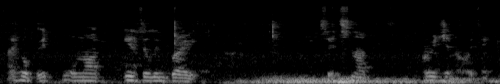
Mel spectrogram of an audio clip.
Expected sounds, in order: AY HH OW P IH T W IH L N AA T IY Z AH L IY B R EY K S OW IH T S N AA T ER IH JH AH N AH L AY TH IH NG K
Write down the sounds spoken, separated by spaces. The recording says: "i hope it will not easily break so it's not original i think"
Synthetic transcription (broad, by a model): AY HH OW P IH T W IH L N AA T IY Z AH L IY B R EY K S OW IH T S N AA T ER IH JH AH N AH L AY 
